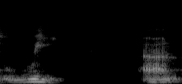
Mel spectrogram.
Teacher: And the upsilon, iota are pronounced we. One sound, not two.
